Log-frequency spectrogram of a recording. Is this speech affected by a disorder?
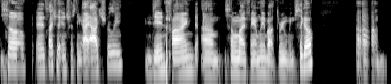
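Yes: cleft lip and palate; congenital, frequent illness and hospital stays in first year.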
